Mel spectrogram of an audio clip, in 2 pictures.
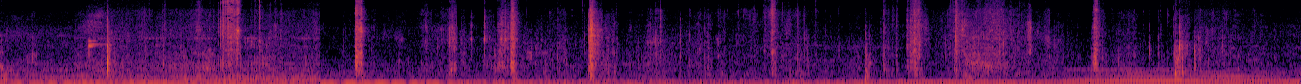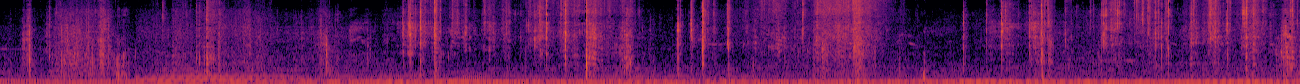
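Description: Large monstera leaves and stems rustling and crinkling as frost-damaged growth is cut with hand pruners and pulled away, with scattered sharp clicks and snips, over faint background music.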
